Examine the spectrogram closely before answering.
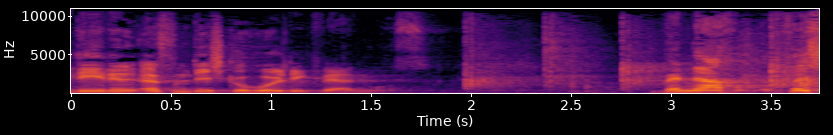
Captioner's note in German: Beifall AfD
